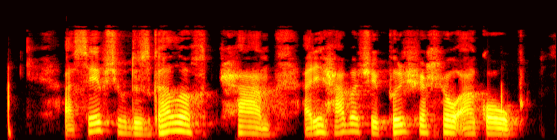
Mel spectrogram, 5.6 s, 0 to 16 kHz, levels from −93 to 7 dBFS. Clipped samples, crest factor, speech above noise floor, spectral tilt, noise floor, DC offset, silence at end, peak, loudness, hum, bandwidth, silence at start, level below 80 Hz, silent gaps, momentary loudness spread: under 0.1%; 16 dB; 27 dB; -5 dB/octave; -42 dBFS; under 0.1%; 0.35 s; 0 dBFS; -15 LUFS; none; 8.2 kHz; 0.45 s; -58 dBFS; none; 9 LU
